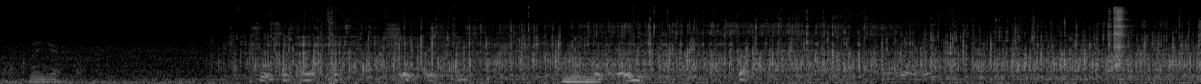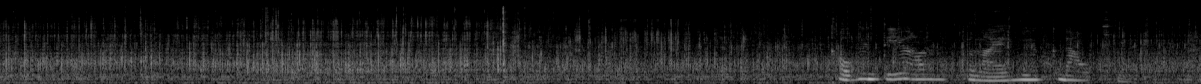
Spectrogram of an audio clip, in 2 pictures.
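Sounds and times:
broth bubbling at a boil: 2.0 - 24.0.

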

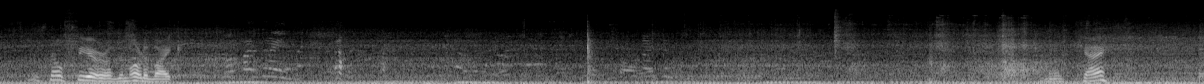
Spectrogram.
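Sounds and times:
people's voices: 0.3 - 7.2.

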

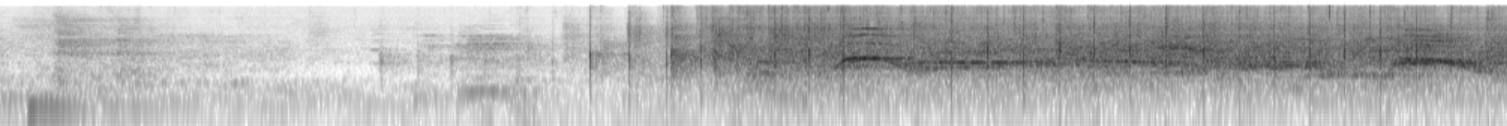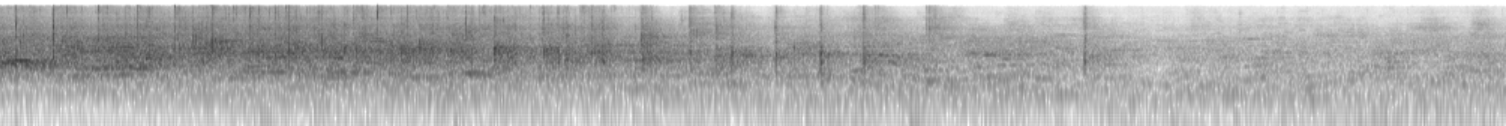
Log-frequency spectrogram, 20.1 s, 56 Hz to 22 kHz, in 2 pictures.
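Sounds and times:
audience applauding and cheering: 3.7 - 16.4
audience whoops: 5.0 - 13.4.

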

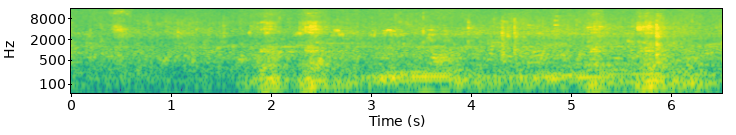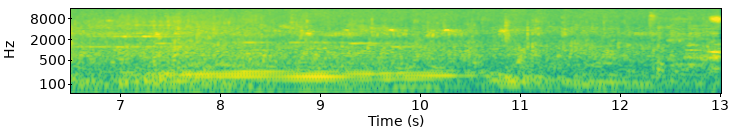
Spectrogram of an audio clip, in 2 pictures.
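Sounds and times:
boat engine drone: 0.0 - 13.0.

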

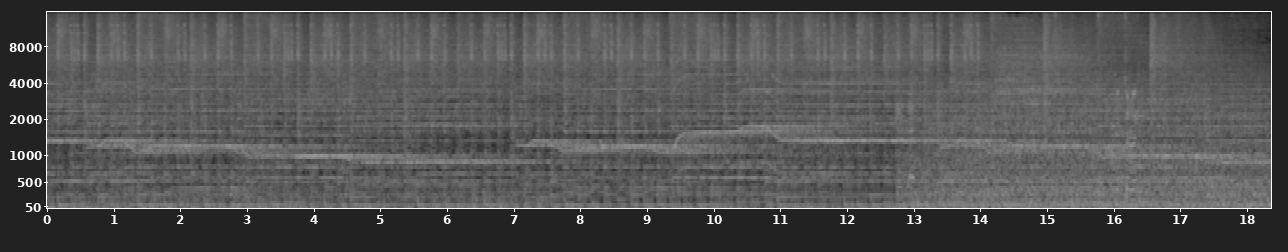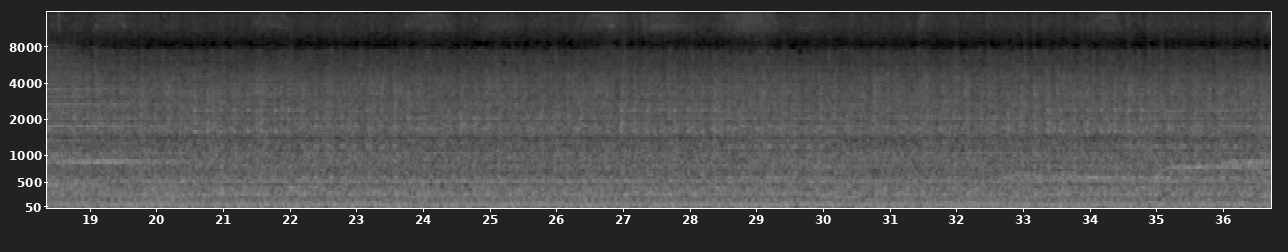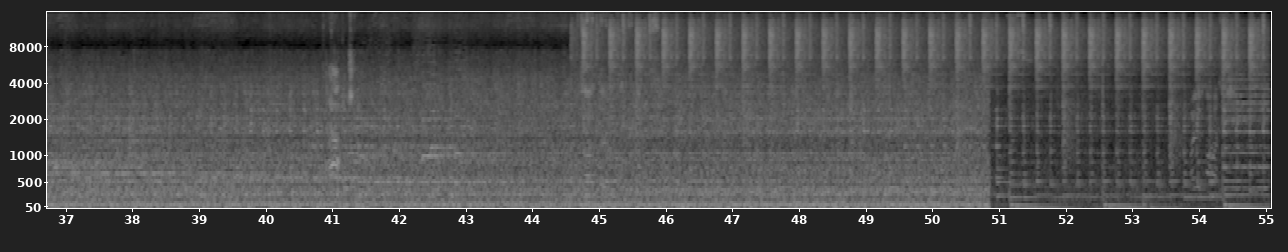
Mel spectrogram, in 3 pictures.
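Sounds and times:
locomotive engine rumbling: 0.0 - 55.0.

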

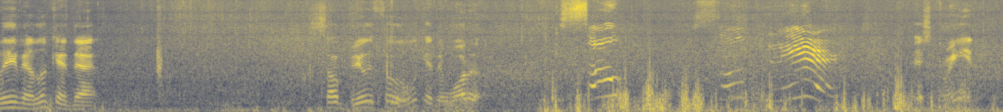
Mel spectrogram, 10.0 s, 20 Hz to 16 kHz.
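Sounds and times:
wind and sea rushing: 0.0 - 10.0
wind buffeting microphone: 0.0 - 10.0.

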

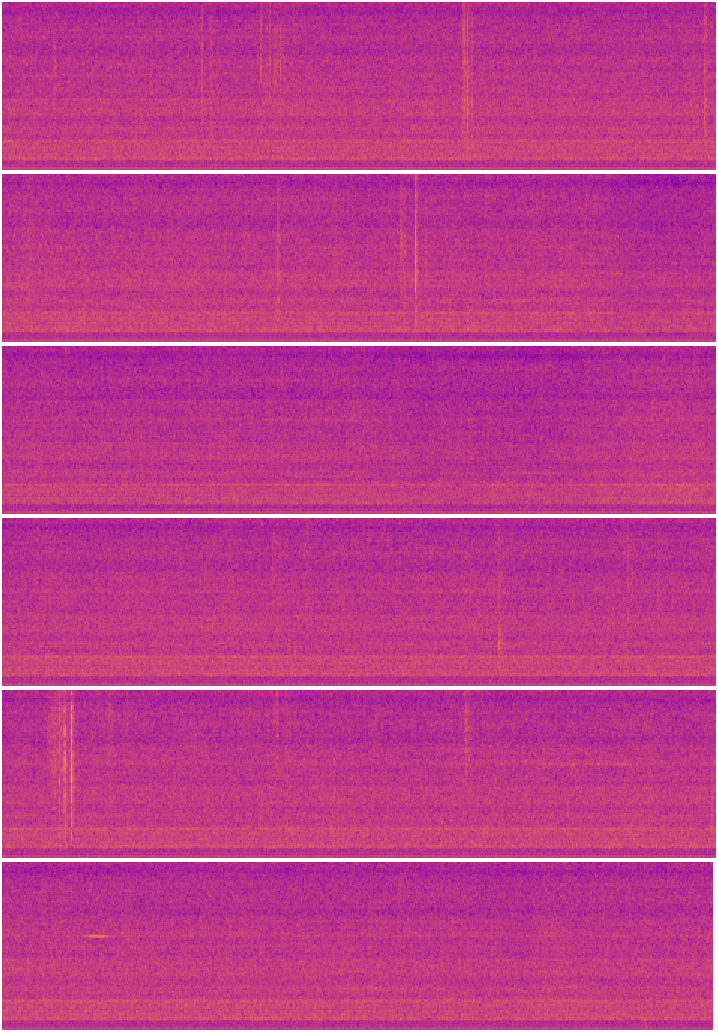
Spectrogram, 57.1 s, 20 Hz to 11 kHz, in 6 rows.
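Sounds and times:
engine idling: 0.0 - 57.0.

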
